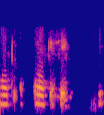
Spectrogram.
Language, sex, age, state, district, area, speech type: Malayalam, female, 18-30, Kerala, Kasaragod, rural, conversation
